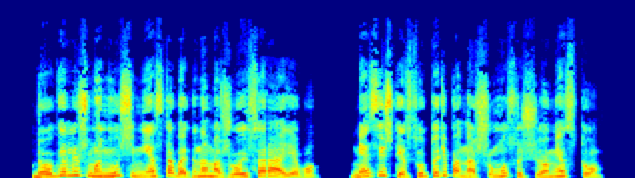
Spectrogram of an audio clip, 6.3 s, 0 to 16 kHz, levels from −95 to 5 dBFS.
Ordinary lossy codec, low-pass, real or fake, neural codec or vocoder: MP3, 64 kbps; 14.4 kHz; fake; codec, 44.1 kHz, 7.8 kbps, Pupu-Codec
